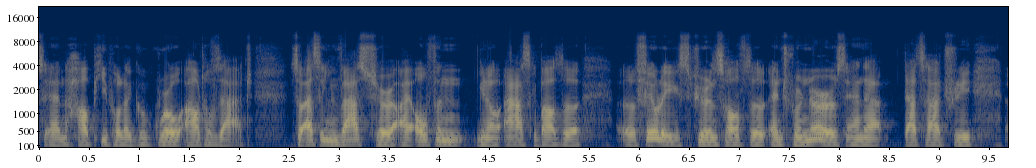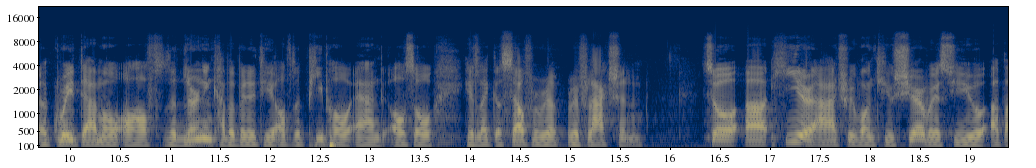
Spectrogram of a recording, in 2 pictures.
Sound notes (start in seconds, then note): none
